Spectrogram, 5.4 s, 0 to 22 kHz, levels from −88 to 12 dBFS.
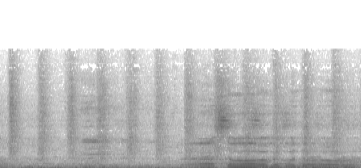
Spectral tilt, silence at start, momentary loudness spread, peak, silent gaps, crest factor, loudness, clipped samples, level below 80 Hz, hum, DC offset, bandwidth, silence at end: -3.5 dB/octave; 0 s; 10 LU; -14 dBFS; none; 16 dB; -29 LUFS; under 0.1%; -60 dBFS; none; 0.9%; 16 kHz; 0 s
